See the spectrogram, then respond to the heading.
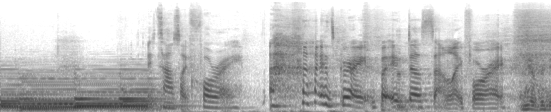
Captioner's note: laughs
